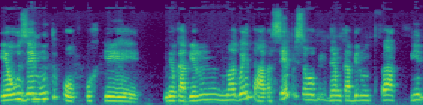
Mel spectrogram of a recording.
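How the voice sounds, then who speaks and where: A woman speaks at a medium pitch with a dark, mellow tone and lively intonation. The sound is dry and close, with no echo. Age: 70s. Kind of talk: interview answer.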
